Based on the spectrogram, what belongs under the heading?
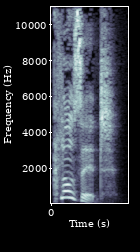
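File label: "closet", British English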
